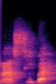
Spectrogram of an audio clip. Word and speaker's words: ناصبة: Yang nasibah itu sendiri nasi. Betul ya. Amilatun nasibah. Nasi. Bukan nasi. Ya, kalau nasi antum sering makan nasi kan. Ini nasi. Sot ya, bukan sin.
